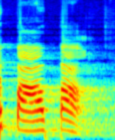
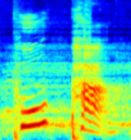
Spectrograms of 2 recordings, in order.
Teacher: देख, पापा में बोला पापा, जल्दी से हो गया, मतलब थोड़ी वायु निकली है। पापा में क्या हुआ? थोड़ी वायु निकली है।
